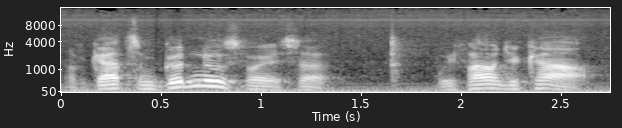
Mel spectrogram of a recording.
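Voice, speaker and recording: Lively American policeman, lo-fi radio. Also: medium pitch, normal speed. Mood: businesslike. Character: brisk, businesslike male local policeman. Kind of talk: 1940s American radio drama acting. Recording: dull lo-fi vintage radio.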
